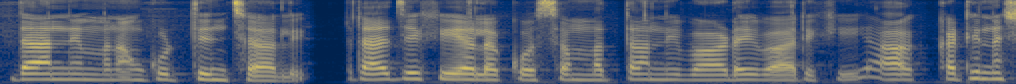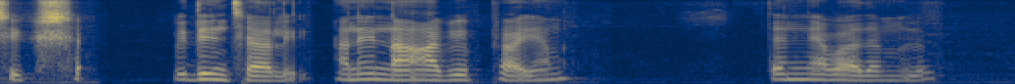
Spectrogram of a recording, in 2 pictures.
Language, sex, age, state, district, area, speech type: Telugu, female, 30-45, Telangana, Bhadradri Kothagudem, urban, spontaneous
